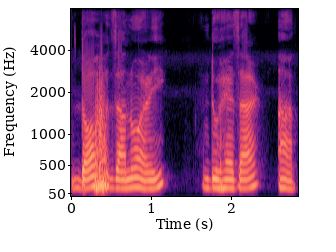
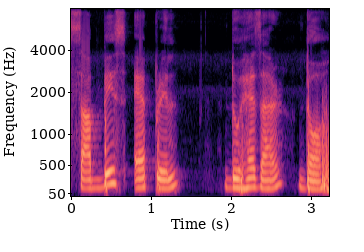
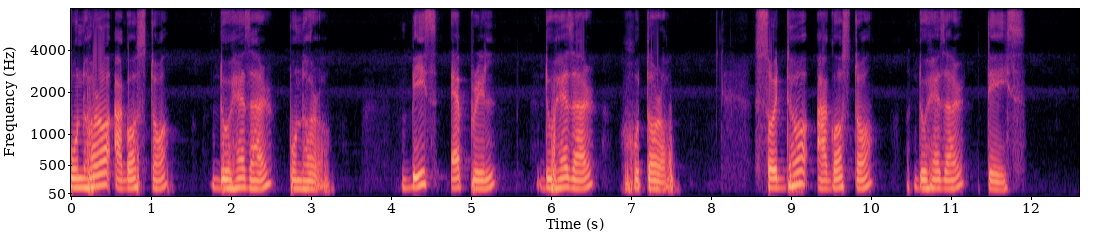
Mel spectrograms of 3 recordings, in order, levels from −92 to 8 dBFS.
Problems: background sounds at intervals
